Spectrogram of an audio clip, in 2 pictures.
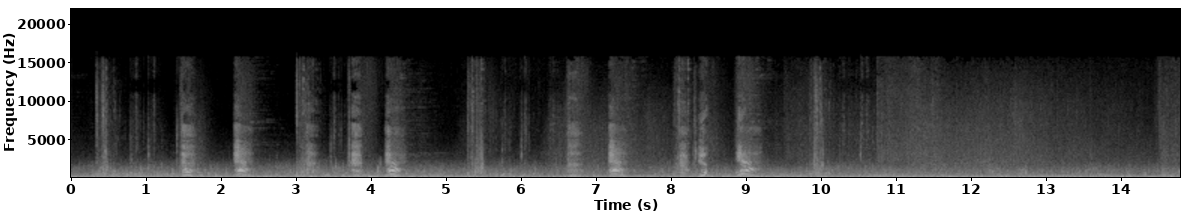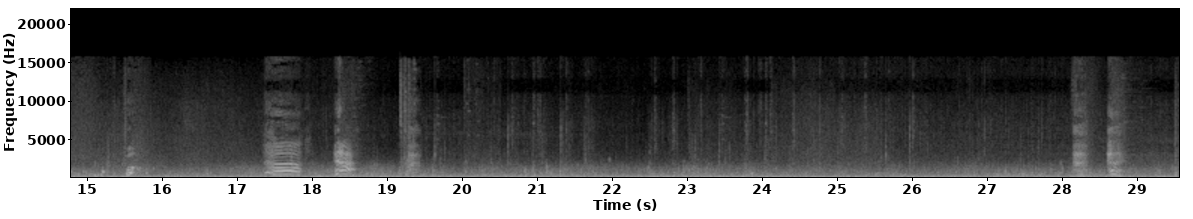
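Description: Lava bubbles and rumbles low and steadily.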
